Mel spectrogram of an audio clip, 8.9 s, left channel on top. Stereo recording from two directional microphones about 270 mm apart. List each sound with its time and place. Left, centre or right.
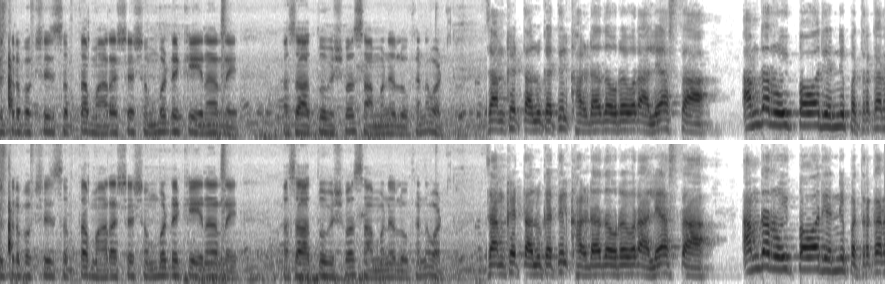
0.0 s speech: centre
4.9 s a man's voice: centre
